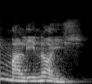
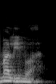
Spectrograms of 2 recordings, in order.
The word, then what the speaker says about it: Malinois: Hay gente que no ve otra cosa que malinoa, como dicen por ahí, malinoish, ¿vale? Mal pronunciado porque es malinoa, lo cual quiere decir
